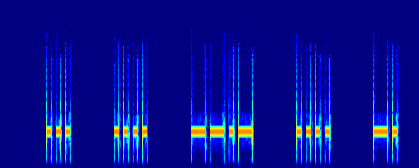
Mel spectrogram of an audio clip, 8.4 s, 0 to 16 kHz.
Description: Morse code, heard as a keyed tone, about 13 wpm, spaced as for 7 wpm, 800 Hz. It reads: SHQHN
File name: LEZIONI / 5 LBVC / 5 L ws 12wpm 2958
